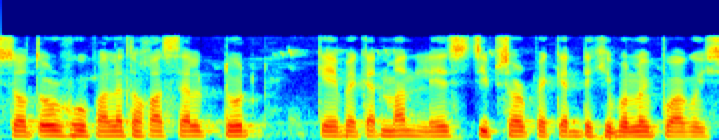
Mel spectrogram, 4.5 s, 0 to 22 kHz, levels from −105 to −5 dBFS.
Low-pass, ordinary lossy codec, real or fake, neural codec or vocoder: 7.2 kHz; Opus, 64 kbps; real; none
